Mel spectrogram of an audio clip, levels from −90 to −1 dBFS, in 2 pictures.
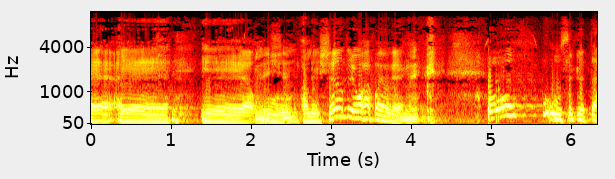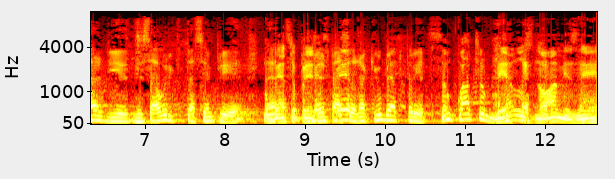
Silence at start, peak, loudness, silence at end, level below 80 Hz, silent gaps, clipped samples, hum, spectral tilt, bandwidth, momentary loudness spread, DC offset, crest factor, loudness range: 0 s; 0 dBFS; -10 LUFS; 0 s; -42 dBFS; none; 0.6%; none; -7.5 dB/octave; 10 kHz; 5 LU; 0.9%; 10 dB; 1 LU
